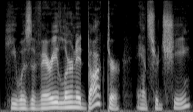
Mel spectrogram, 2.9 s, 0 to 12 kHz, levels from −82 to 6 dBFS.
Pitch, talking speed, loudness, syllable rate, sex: 140 Hz, 165 wpm, -16 LUFS, 5.0 syllables/s, male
